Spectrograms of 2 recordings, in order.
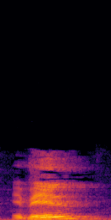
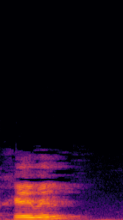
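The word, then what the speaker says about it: hevel: ¿Cómo? Ebel, Ebel, o algunos lo pronuncian Hebel, quiere decir, bueno, es la, esta es la palabra que se ha traducido a nuestro idioma como vanidad.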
